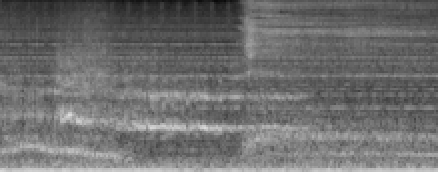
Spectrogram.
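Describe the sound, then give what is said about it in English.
A car tears away with a sustained screech of skidding tires, the squeal sliding in pitch over a low, steady engine rumble, loud throughout. “Start the car, man. Let's go.”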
